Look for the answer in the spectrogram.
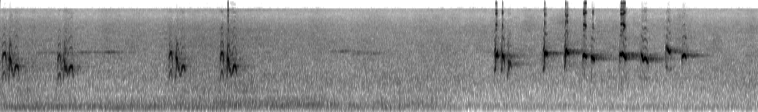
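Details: Lesser green leafbird lure call for summoning companions: several soft paired chirps first, then a sharp rapid string of high whistled notes descending in pitch, over a low rumbling background.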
